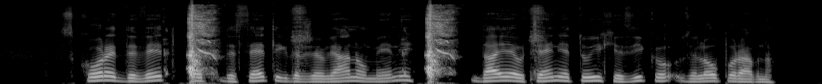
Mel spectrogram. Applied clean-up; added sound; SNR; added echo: classical method spectral subtraction.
